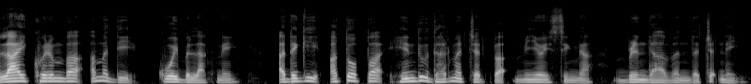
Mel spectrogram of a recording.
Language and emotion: Manipuri, neutral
